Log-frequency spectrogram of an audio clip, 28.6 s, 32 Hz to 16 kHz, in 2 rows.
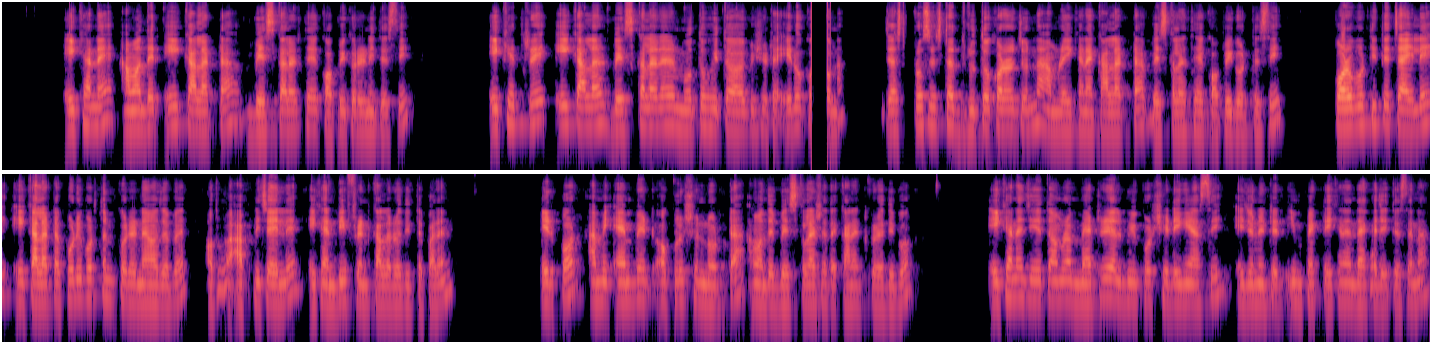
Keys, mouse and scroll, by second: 6.1 click, 6.7 click, 19.9 Escape, 21.4-22.7 drag, 21.8 Escape.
